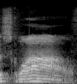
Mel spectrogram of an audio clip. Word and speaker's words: Skwal: It's called a Squall. – Squall. – Squall. – So it's a Shark Squall helmet, which is spelled S-K-W-A-L.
